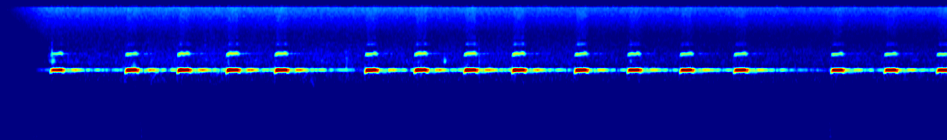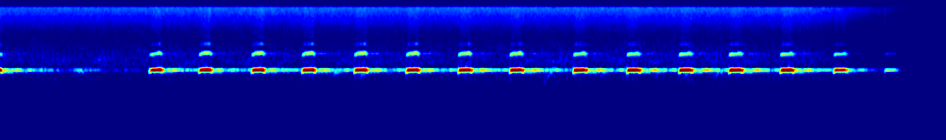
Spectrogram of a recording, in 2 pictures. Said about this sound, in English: Northern saw-whet owl.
